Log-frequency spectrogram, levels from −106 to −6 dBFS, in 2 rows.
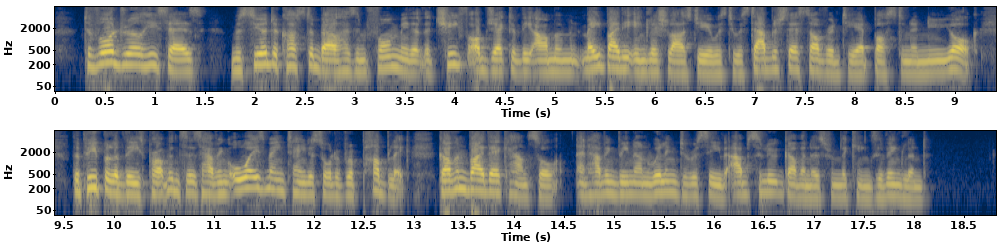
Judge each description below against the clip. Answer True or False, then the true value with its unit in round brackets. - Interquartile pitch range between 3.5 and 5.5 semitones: True (4.1 semitones)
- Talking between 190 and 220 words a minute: True (200 wpm)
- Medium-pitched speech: True (145 Hz)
